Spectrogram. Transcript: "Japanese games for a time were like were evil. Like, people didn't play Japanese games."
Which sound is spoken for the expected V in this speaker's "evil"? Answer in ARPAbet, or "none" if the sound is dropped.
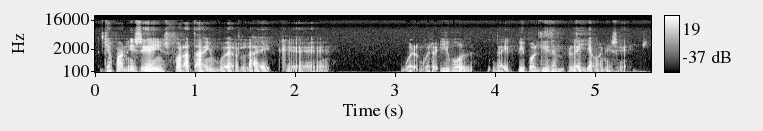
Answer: B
